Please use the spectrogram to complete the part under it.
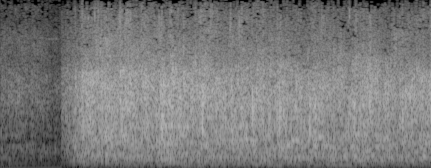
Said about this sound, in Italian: Siamo pronti per cominciare questa ventunesima edizione di Religion Today Film Festival? Non vi ho sentito ragazzi, Oh, vi devono sentire anche da casa, dai un bel applauso che è cominciata.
